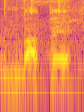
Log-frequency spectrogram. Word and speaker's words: Mbappé: On ne prononce pas le M de Mbappé.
